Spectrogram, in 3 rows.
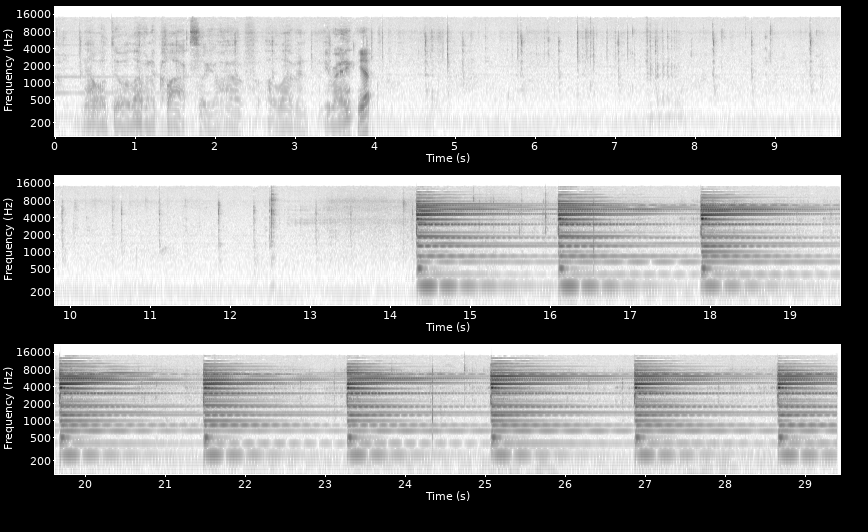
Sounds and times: Tick-tock: 15.5 - 29.4.

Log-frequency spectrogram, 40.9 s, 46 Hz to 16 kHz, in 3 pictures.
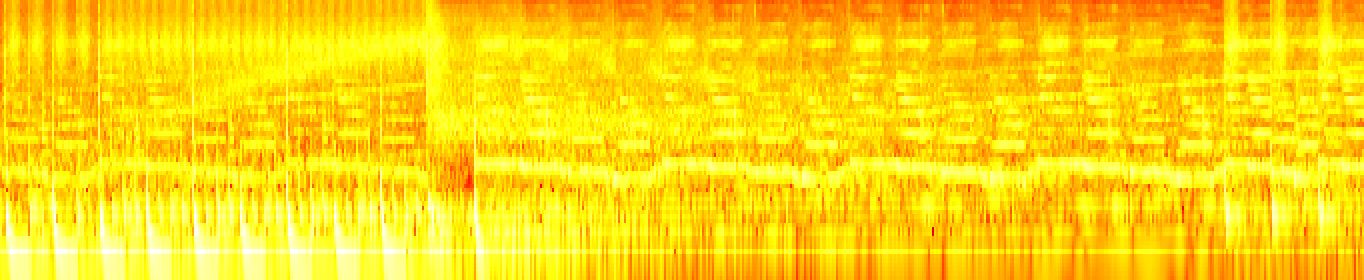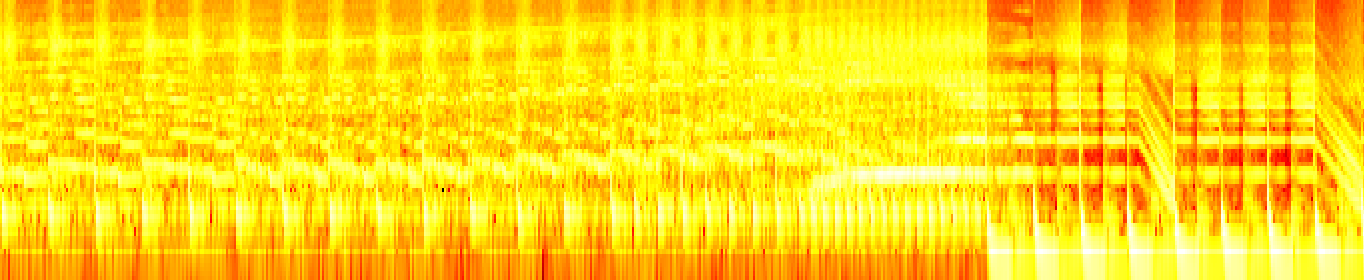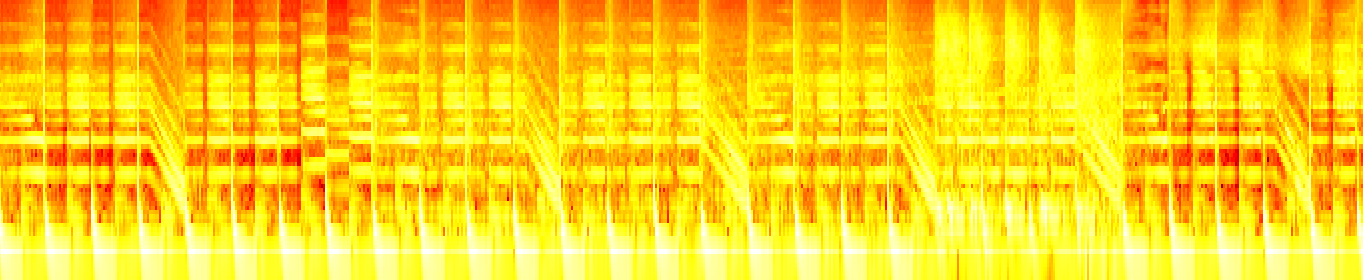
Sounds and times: Music: 0.0 - 40.9.

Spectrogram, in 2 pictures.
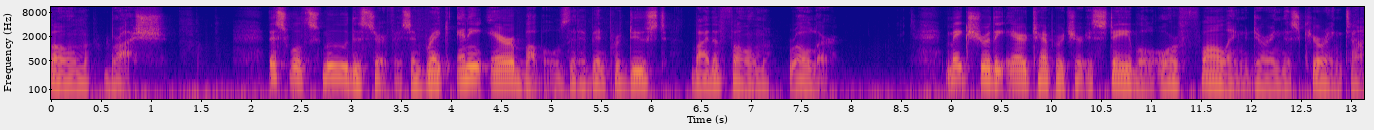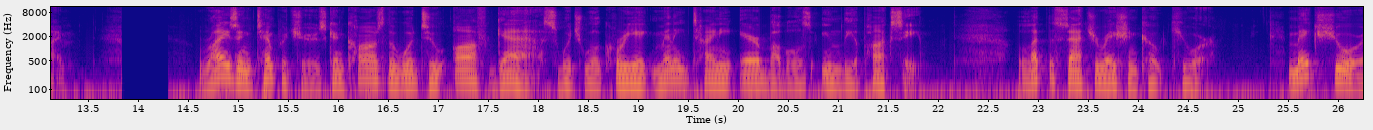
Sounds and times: Speech: 0.0 - 1.2, 2.2 - 7.9, 9.0 - 13.4, 14.6 - 21.9, 22.8 - 24.8, 25.5 - 26.2.

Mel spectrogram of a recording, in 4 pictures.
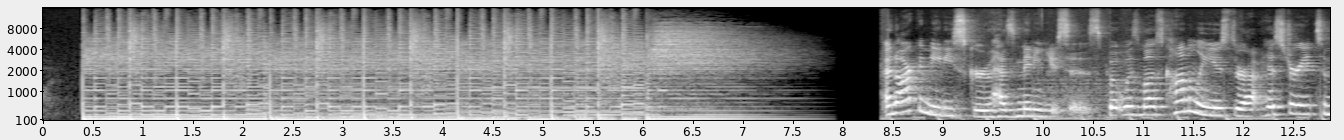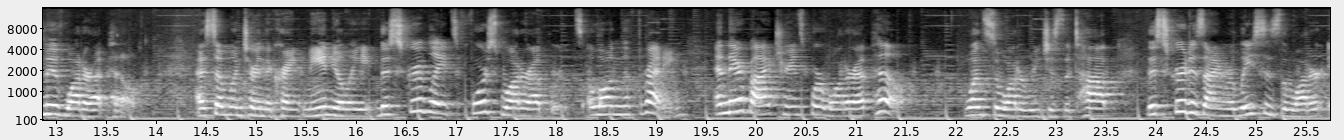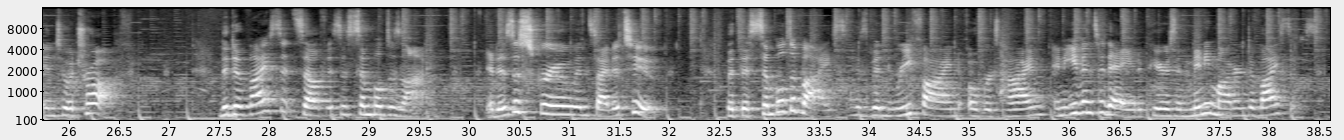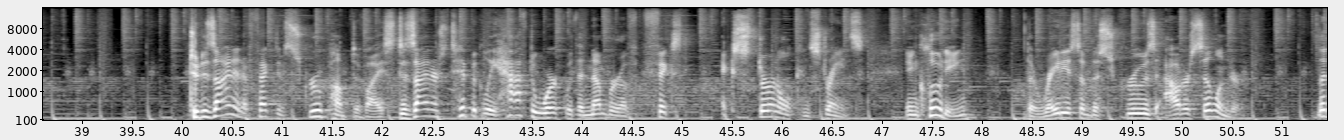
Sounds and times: Music: 0.4 - 51.4
Speech: 8.4 - 13.8, 14.4 - 21.5, 22.1 - 26.5, 27.5 - 29.6, 30.2 - 32.0, 32.6 - 38.4, 40.1 - 50.6.

